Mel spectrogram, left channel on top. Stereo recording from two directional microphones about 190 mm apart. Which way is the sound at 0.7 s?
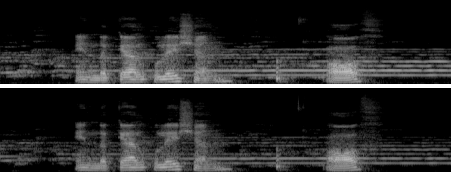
55° right (ahead or behind).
